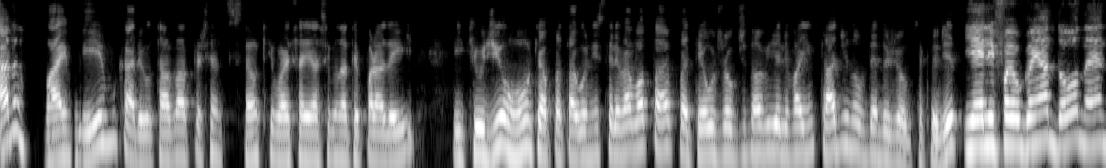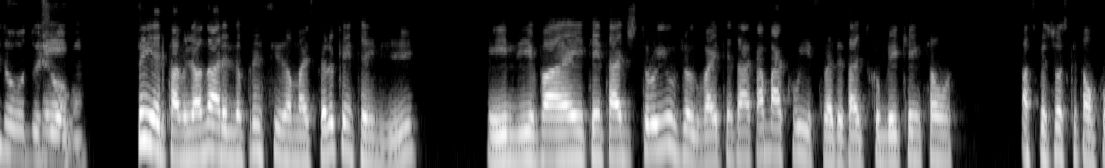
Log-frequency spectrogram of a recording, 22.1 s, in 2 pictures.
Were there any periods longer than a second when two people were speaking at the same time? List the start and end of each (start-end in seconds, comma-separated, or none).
none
